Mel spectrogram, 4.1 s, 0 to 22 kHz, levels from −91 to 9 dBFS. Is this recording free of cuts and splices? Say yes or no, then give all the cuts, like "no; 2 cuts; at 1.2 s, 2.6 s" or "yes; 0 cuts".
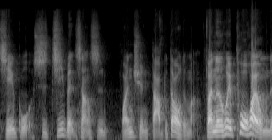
no; 1 cut; at 3.0 s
